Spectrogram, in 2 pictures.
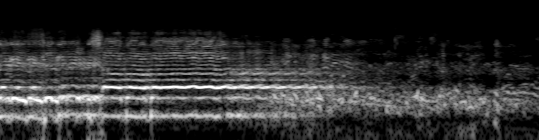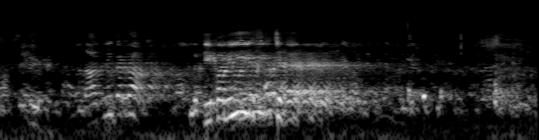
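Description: A man chants in a long melodic voice through a microphone and loudspeakers, echoing in a large space.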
